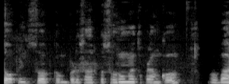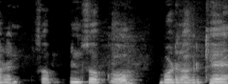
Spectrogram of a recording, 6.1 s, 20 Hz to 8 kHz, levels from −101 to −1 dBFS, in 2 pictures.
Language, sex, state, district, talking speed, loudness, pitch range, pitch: Rajasthani, male, Rajasthan, Nagaur, 165 wpm, -35 LUFS, 120-130 Hz, 125 Hz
